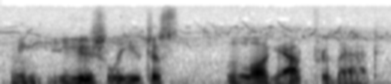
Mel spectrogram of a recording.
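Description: A young man playing a dorky, nervous, protective gamer best friend in an audio roleplay, with halting, awkward delivery. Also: deep voice, expressive, background noise. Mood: worried, musing. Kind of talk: audio roleplay drama, conversational.

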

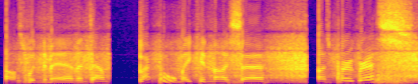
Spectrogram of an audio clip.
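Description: A man's voice: high-pitched, expressive, normal speed. A young man, a pilot, chatting casually for a vlog through a headset while flying a small plane. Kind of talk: casual in-flight vlog chat. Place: small aircraft cockpit in flight. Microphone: aviation headset. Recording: loud aircraft engine noise.

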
